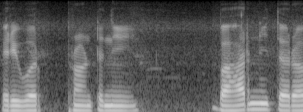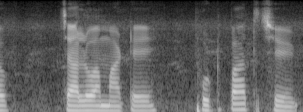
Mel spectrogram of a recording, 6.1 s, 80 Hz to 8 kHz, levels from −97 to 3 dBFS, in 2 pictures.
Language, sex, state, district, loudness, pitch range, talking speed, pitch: Gujarati, male, Gujarat, Valsad, -21 LUFS, 125-135 Hz, 90 wpm, 130 Hz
